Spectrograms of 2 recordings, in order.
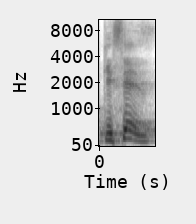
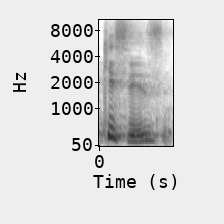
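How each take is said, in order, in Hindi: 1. बहुवचन का अंत 'iz' नहीं बोला जाता। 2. बहुवचन का अंत 'iz' बोला जाता है। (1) "इसको किसेज नहीं पढ़ना चाहिए" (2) "तो इसको पढ़ेंगे किसेज"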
